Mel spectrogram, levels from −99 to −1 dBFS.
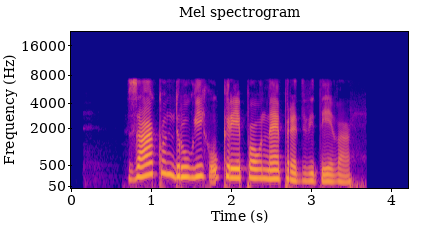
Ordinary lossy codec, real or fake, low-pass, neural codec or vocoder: none; fake; 7.2 kHz; codec, 16 kHz, 8 kbps, FunCodec, trained on LibriTTS, 25 frames a second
